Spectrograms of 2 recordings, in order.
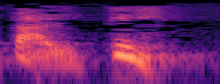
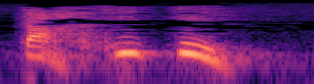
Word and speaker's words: Tahiti: Eh, estampa dos errores, porque no es tahitiano ni tampoco es Tahití. la pronunciación correcta en el nombre de esta isla es Tahiti.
